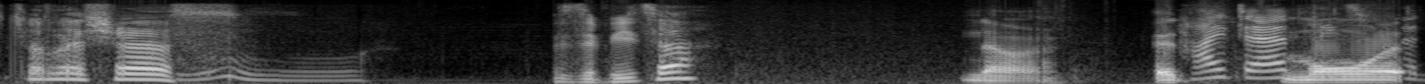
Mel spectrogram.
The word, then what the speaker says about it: Moa: which is like a I am mower yeah yeah no you said it wrong it's the more gosh it would be with the with the Maori accent it's like that big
